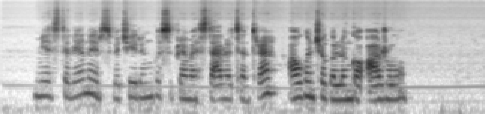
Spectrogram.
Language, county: Lithuanian, Šiauliai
